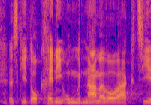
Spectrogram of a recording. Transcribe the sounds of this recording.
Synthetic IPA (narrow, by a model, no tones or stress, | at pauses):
əsɡ̥itokχɛniʔʊnərnæməʋovækt͡siə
